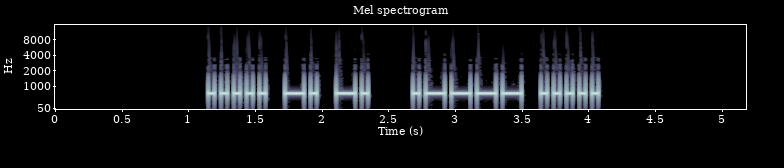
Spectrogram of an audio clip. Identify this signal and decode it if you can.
Morse code, heard as a keyed tone, about 25 wpm, 700 Hz. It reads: 5NN 15
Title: CQ WW DX Contest Exchange - 25wpm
